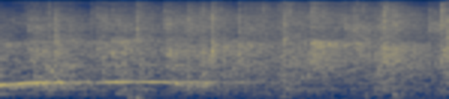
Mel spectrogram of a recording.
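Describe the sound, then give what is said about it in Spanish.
A church audience applauding the Lord together, a steady, dense wash of many hands clapping at full volume for about two seconds, with a faint held tone briefly audible underneath at the start. “¿Es fuerte el aplauso al Señor.”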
